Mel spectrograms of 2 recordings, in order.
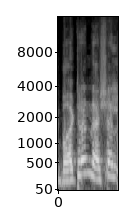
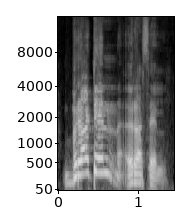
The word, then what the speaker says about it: Bertrand Russell: ये बर्ट्रन रसेल है, इसको पढ़ा गया है ब्रटन रसेल, ये नाम है।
